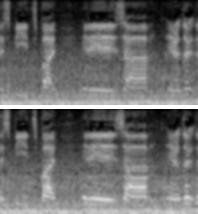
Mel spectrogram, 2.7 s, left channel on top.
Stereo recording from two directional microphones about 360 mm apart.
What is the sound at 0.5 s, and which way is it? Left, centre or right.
Speech, centre.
